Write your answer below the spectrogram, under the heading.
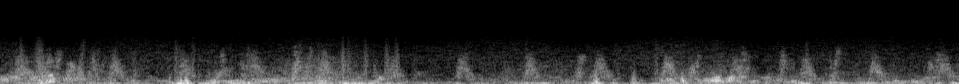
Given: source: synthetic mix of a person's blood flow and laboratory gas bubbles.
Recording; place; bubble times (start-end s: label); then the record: Doppler ultrasound of blood flow; subclavian vein
no bubbles
From the record:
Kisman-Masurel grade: 000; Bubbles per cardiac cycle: 0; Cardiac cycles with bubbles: 0%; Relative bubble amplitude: no bubbles discernible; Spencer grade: 0 (complete lack of bubble signals)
